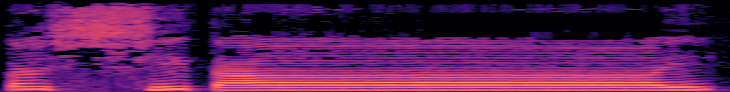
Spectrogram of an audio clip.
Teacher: ریح، ریح، ہا کو واضح نکالنا ہے اس کے مخرج سے۔ تشتائی، شین کو ادا کرتے ہوئے آواز منہ میں پھیلے گی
